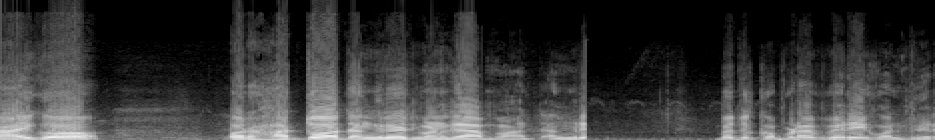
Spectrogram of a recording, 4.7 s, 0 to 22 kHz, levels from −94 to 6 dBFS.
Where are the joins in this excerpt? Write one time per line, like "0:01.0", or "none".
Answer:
0:02.9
